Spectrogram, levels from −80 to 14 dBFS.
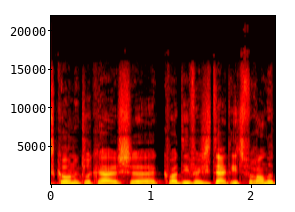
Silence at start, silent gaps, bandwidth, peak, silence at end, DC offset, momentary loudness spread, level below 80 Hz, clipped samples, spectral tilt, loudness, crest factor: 0 s; none; 16.5 kHz; -2 dBFS; 0 s; under 0.1%; 3 LU; -48 dBFS; under 0.1%; -6 dB/octave; -21 LUFS; 18 dB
